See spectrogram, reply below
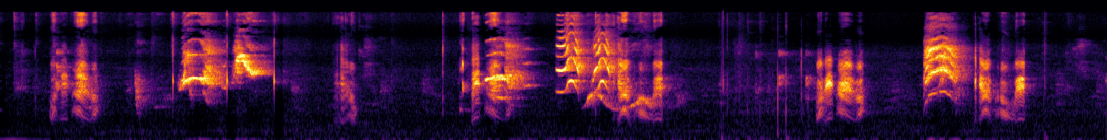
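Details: Male parrots talking indoors: bursts of harsh squawks and speech-like chattering phrases, some rising and falling, separated by short silences.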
